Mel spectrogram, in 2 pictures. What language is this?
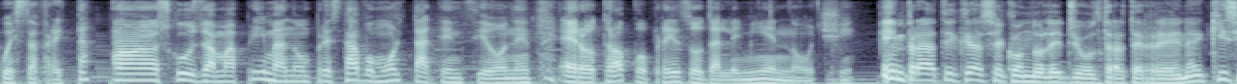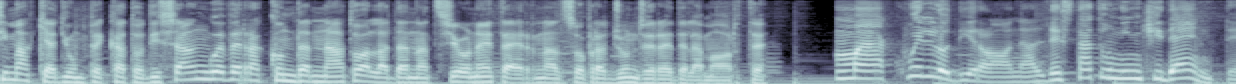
Italian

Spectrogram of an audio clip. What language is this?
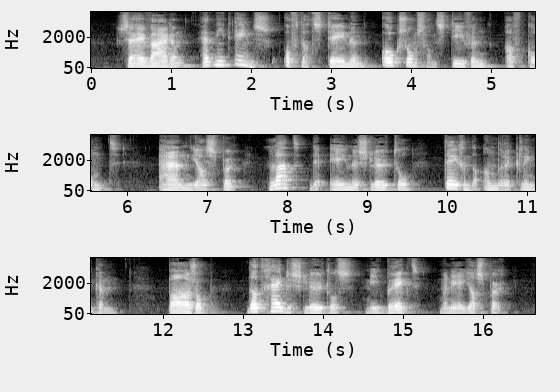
Dutch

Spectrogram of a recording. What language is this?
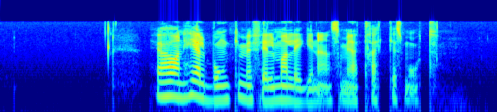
Norwegian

